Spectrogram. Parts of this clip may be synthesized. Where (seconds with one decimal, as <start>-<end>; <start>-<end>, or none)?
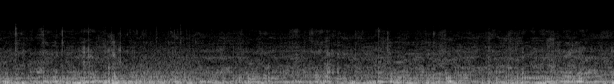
0.0-1.3; 2.0-6.1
